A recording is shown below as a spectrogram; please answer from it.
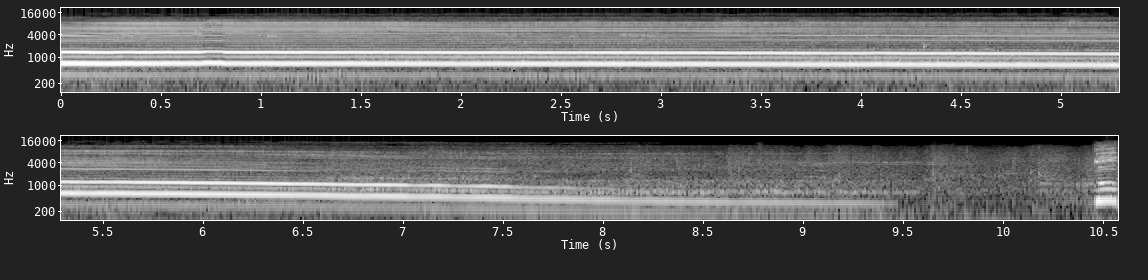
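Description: A single man's voice holding one long, high, drawn-out shout, the kind of held "gooool" cry made when a goal is scored. It stays on one pitch for several seconds, then sinks in pitch and fades away near the end as the breath runs out.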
